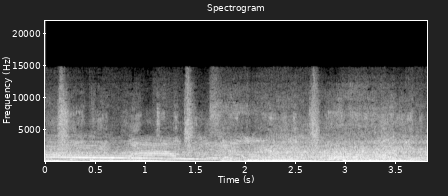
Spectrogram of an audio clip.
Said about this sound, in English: They pause at a gap in the crowd, which allows a view of the car doing donuts.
